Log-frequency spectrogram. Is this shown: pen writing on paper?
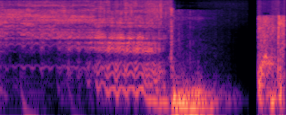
no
